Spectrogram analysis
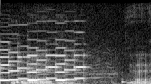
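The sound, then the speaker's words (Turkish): A telephone rings with a melodic electronic ringtone: several clear, stepped tones play in a quick tune for about a second, then the ringing stops. “O kadar çalıyor ki telefon.”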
